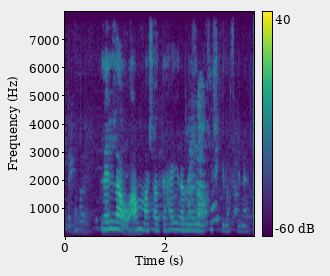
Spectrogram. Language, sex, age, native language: Icelandic, female, 13, Icelandic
